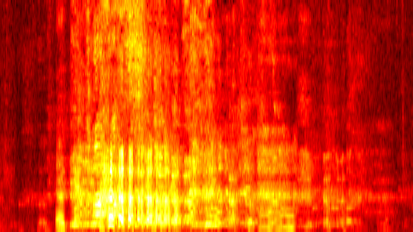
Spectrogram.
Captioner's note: laughter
